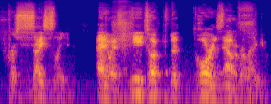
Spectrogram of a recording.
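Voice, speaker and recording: A man puts on a raspy character voice, pitched fairly high for a man. He talks at a fairly slow pace, and his loudness swings widely. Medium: actual play. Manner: casual, chatty.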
